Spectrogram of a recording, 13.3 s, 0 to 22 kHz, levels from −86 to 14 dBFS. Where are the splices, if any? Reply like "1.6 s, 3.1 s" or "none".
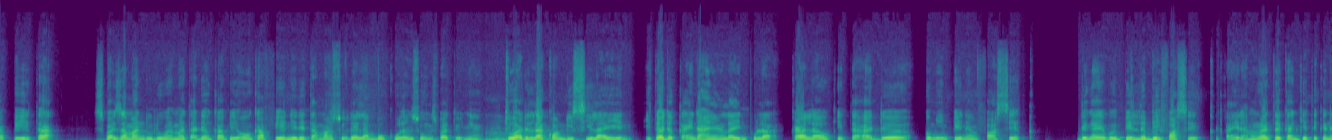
4.9 s, 7.8 s, 12.2 s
